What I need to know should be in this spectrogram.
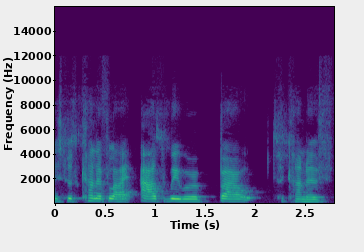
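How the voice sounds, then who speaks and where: A woman with a Manchester accent speaks at a medium pitch against a quiet background. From northern England, Manchester. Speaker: campaign founder and fashion lecturer. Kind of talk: casual chat. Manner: animated.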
